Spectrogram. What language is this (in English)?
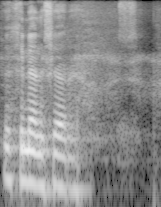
Bodo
